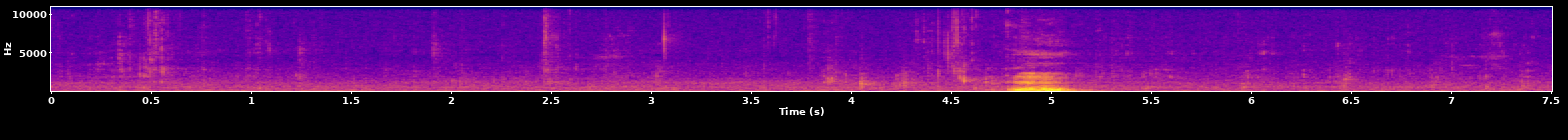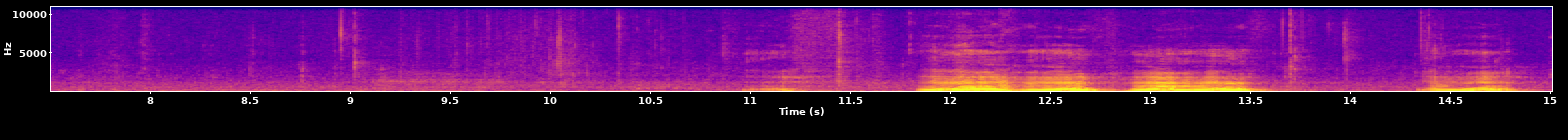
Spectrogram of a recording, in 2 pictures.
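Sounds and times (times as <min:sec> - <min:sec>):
person chewing: 0:00.0 - 0:12.4, 0:13.4 - 0:15.0
voice humming: 0:04.7 - 0:05.2, 0:11.0 - 0:13.7, 0:14.3 - 0:15.0.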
